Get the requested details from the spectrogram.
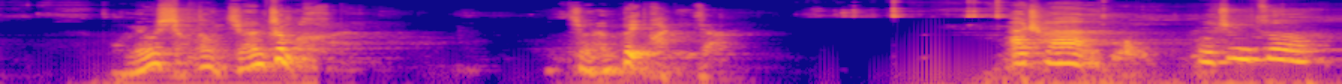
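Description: A young man speaks tensely and reproachfully, close by.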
